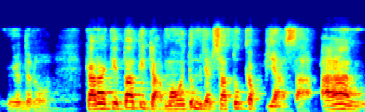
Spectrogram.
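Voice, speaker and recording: A man's voice: on the high side, brisk. A man, a pastor, teaching in a church talk show, speaking to his listeners directly with rhetorical questions and acting out the stories he tells. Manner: animated, rhetorical questions, addresses listeners as brothers and sisters; storytelling with vivid acted-out exclamations.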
